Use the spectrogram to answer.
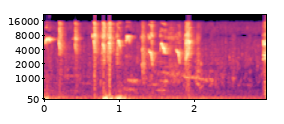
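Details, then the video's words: Sunbird singing energetically, a fast jumble of high thin whistles, sharp chips and short buzzy notes, broken by clicks and rustling. "suara kolibri gacor"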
